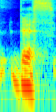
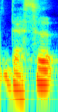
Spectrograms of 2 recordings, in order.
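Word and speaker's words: です: This is why des is said as des rather than desu, because there isn't a sound, a voiced sound, that comes after the su.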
